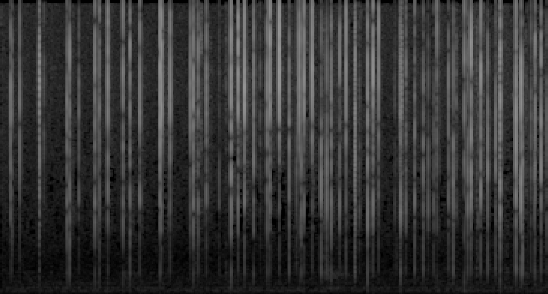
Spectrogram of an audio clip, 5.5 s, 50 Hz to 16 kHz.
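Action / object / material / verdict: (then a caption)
tap / long acrylic fingernails / acrylic / none. Long almond-shaped acrylic nails with glitter polish, solid, are tapped and scratched against each other fast. About 38 sharp, bright clicks snap out over a faint low hum and hiss, growing denser and louder after the first two seconds. Each click dies away almost instantly.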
